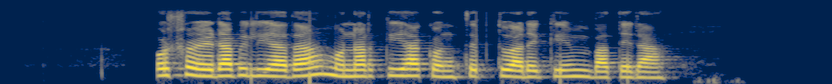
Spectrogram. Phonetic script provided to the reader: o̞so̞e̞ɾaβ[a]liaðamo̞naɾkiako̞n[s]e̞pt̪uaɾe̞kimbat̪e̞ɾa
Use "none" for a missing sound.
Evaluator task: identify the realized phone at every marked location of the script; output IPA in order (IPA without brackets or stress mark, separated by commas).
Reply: i, t͡s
